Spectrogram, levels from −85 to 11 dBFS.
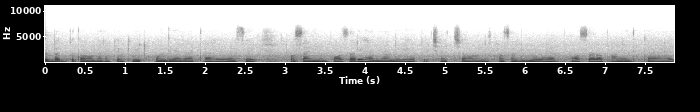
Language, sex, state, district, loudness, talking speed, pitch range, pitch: Hindi, female, Delhi, New Delhi, -18 LUFS, 200 wpm, 225-245 Hz, 230 Hz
